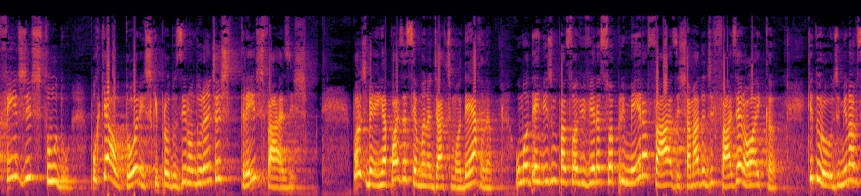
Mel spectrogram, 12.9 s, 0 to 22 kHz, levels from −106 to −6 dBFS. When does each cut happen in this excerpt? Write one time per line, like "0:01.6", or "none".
none

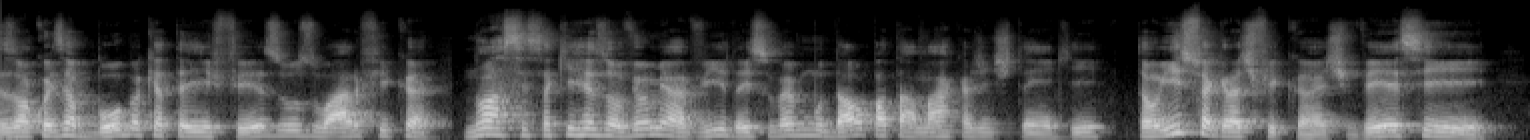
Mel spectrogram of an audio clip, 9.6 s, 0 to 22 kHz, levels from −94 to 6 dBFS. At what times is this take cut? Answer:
0:02.8
0:07.0

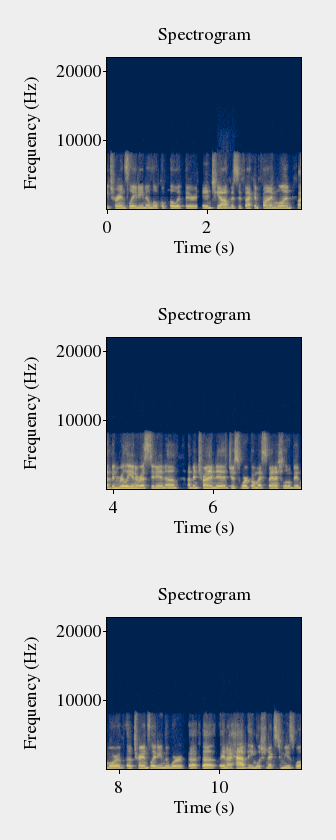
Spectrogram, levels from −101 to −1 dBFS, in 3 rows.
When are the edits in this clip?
0:01.8
0:03.8
0:09.6

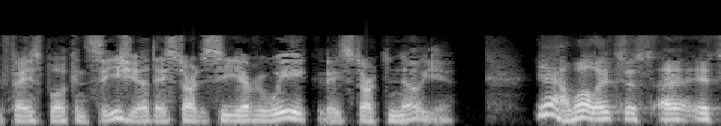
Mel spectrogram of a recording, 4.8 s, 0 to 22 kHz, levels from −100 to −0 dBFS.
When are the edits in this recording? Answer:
0:03.2

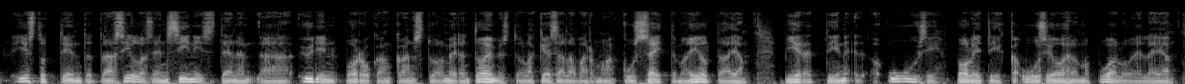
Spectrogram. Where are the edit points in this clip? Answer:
none

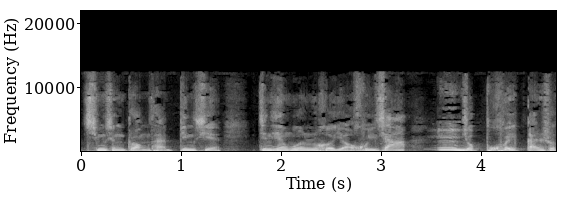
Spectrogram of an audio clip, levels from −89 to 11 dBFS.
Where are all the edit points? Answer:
none

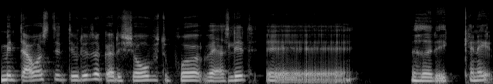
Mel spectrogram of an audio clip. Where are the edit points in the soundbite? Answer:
0:02.3

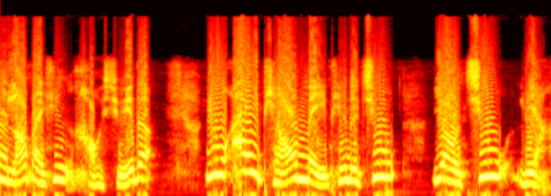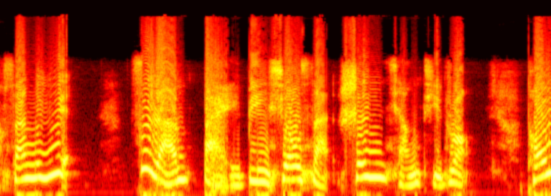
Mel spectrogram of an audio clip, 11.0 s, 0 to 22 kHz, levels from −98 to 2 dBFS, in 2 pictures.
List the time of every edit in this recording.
none

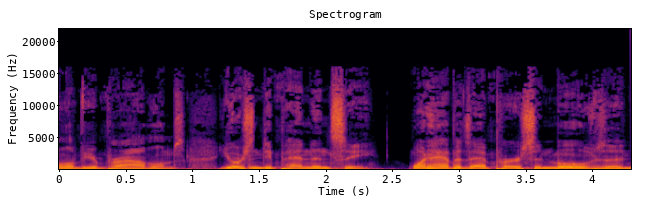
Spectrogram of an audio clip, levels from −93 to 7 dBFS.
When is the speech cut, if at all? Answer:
0:01.4
0:02.5
0:03.1

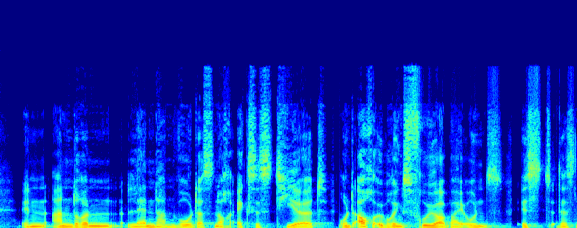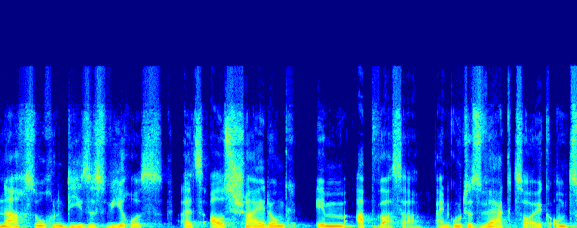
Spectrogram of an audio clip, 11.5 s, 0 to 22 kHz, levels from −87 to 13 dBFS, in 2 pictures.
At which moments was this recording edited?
0:03.3
0:05.1
0:07.5

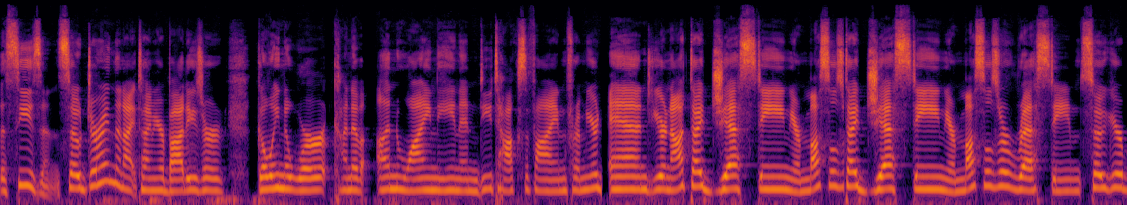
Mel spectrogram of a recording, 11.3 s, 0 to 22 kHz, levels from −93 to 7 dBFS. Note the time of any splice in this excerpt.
0:06.0
0:08.4

